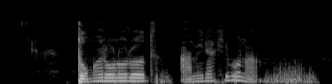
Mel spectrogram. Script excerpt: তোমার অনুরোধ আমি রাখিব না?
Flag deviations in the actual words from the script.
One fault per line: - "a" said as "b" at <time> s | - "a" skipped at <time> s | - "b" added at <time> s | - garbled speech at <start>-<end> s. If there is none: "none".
none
